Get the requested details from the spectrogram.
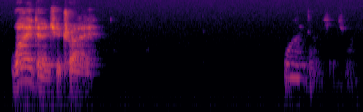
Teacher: So again, here you have the fall on each element each time.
